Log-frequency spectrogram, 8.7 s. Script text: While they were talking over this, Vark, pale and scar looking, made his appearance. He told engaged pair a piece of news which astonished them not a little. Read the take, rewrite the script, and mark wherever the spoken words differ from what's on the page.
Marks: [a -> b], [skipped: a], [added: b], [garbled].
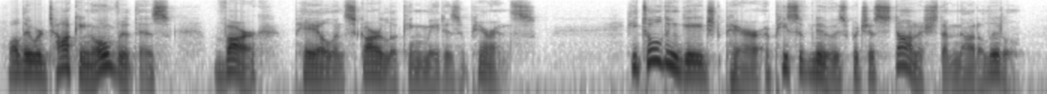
While they were talking over this, Vark, pale and scar looking, made his appearance. He told engaged pair a piece of news which astonished them not a little.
